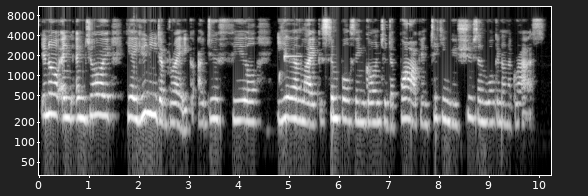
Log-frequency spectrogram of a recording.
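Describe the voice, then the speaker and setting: Slow-paced woman giving a tarot reading. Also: mid-range voice, fairly even intonation, a little mellow, muffled recording. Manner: halting, repeats phrases, thinks aloud. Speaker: tarot reader, online show host. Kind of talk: unscripted tarot reading, advice to viewers.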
